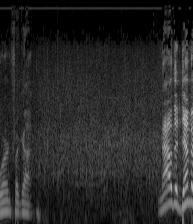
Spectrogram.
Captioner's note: applause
